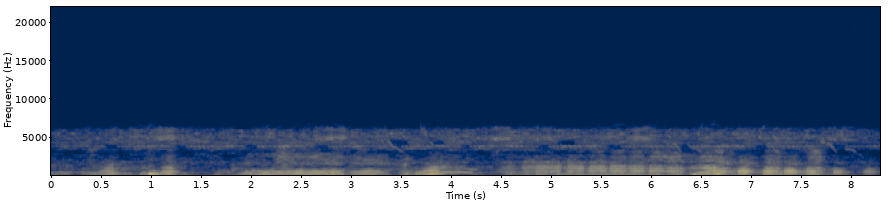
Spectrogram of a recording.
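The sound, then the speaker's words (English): Hippos grunt and bellow at an African watering hole in a park in South Africa, deep rumbling calls overlapping almost without pause, several animals fairly loud, with no talking. “Imagine spending a day at an African watering hole, listening to hippos and watching real nature in front of you.”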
